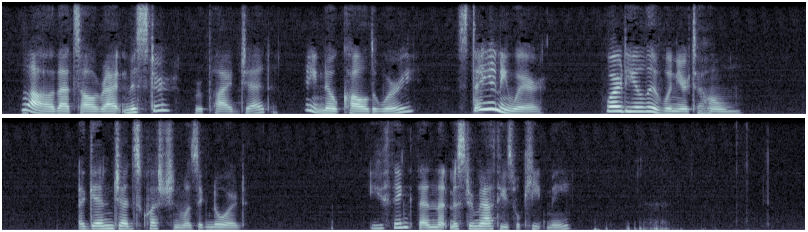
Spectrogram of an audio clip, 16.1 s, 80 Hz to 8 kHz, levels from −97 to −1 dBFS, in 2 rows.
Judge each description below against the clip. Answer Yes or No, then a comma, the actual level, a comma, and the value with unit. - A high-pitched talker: No, medium, 170 Hz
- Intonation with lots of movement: Yes, wide, 6.1 semitones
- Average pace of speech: No, slow, 130 wpm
